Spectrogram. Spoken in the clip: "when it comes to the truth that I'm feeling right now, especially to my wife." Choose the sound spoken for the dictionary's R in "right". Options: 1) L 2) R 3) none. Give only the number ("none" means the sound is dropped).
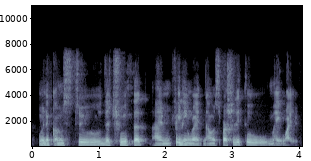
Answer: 2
